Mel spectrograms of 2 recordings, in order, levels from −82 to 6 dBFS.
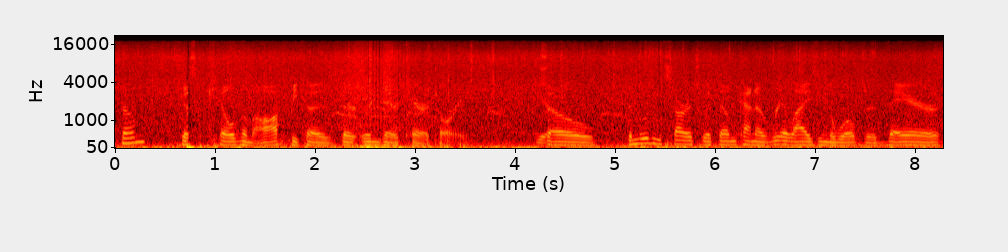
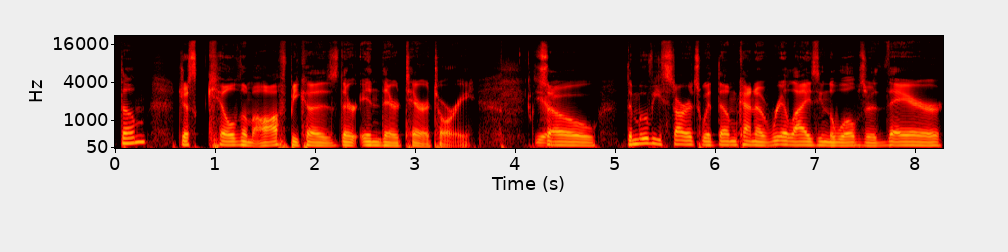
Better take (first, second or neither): second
